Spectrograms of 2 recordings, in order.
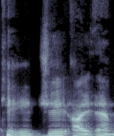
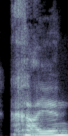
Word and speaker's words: Kajin: It's pronounced kayen. Because the J is pronounced like a Y.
